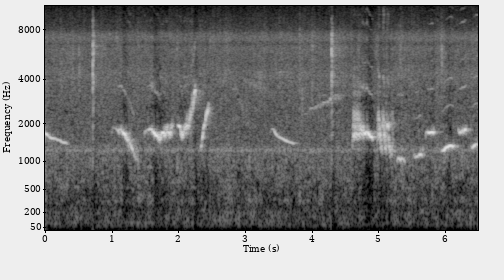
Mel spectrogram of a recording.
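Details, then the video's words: Afternoon song of a white-rumped shama, others responding; scattered whistled swoops and upslurs with gaps between, then a brighter burst of quick notes near the end. "kicau murai batu sore hari bikin yang lain ikut nyaut"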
